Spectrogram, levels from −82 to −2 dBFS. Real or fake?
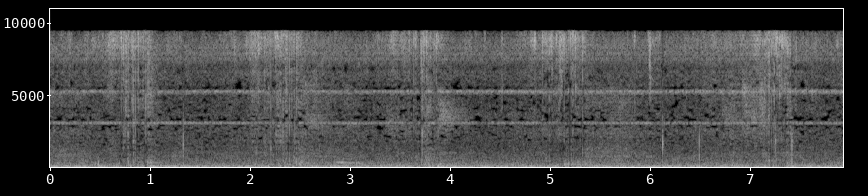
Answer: fake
